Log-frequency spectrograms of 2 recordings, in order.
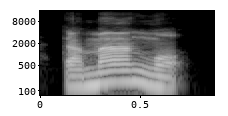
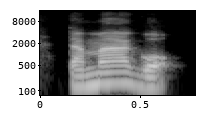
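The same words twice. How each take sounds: First: Tamango with the G made nasal, ng sound. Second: Said in the usual way. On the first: Shown as a demonstration. Teacher imitates the older announcer's nasal G in tamango. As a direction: say tamango as older speakers do, G through the nose. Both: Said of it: "que esta G la pronuncia nasal".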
